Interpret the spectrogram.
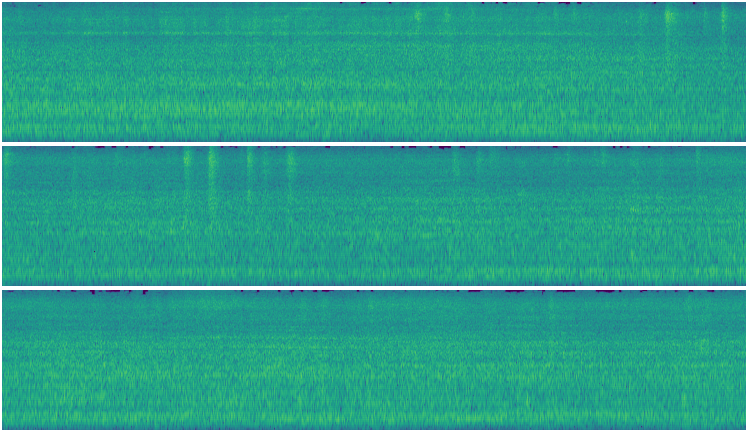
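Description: Intermodal freight train of articulated pocket wagons loaded with semi-trailers rolling past close by: a steady loud rumble and clatter of wheels on rails, with a few faint high squeaks midway.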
